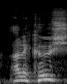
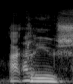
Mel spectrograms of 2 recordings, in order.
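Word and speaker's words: Akliouche: Alikush, is that how you pronounce it right? Akliush. Akliush, okay, excuse me.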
